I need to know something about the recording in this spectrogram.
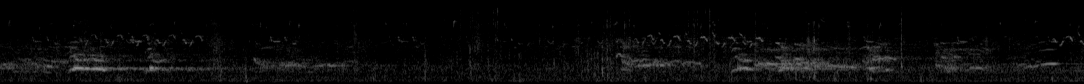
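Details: First morning run of a new Blackcreek gyp hound: a long, steady howled note opens, then faint distant baying builds into a louder cluster of chop barks later on, all over a hissing outdoor background.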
